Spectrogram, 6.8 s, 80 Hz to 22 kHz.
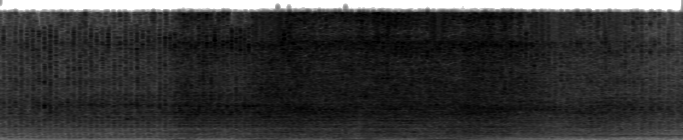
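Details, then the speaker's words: Fiat 126p twin started after sitting two months: two-cylinder thrum climbs and falls cleanly through throttle blips, no knock or misfire; very smooth, normal revving. "Give it a rev. You can see how it runs. Very, very smooth."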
